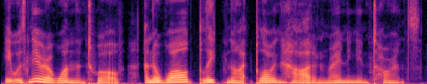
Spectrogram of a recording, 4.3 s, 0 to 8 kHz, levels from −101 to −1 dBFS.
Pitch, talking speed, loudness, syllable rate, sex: 185 Hz, 240 wpm, -17 LUFS, 5.9 syllables/s, female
